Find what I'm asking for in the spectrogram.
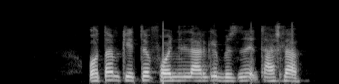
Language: Uzbek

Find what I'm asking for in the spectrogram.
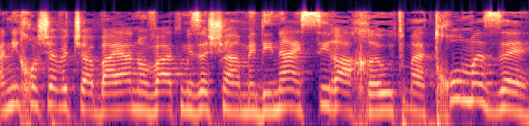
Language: Hebrew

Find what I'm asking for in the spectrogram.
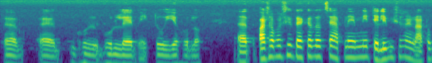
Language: Bangla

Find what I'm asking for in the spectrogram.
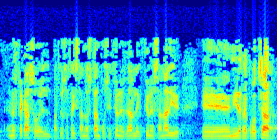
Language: Spanish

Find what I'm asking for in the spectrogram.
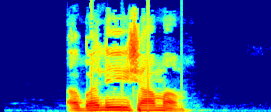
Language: Yidgha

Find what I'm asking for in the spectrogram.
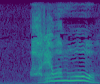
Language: Japanese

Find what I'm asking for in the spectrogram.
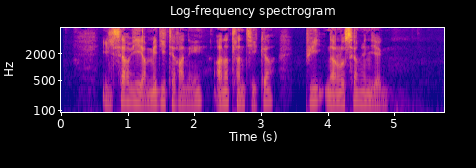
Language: French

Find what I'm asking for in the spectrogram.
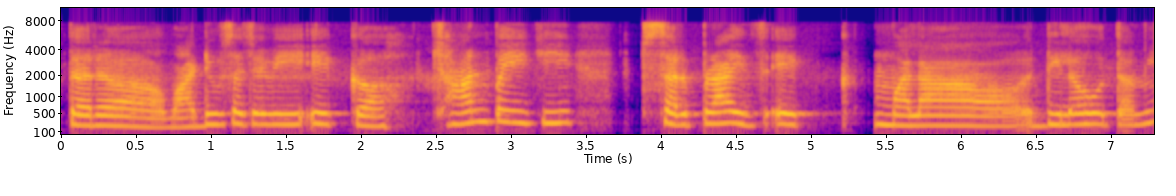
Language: Marathi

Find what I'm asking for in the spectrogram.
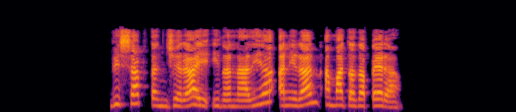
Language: Catalan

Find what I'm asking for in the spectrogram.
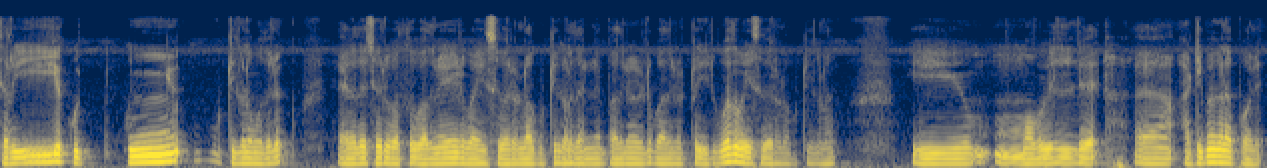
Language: Malayalam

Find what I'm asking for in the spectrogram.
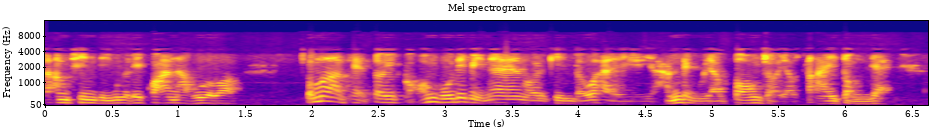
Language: Chinese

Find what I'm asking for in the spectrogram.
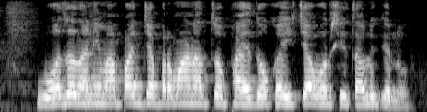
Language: Marathi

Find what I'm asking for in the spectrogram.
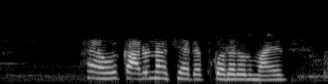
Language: Bangla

